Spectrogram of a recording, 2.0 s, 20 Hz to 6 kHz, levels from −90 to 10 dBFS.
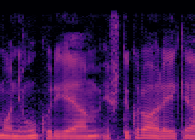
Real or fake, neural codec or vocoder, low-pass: fake; codec, 16 kHz in and 24 kHz out, 2.2 kbps, FireRedTTS-2 codec; 5.4 kHz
